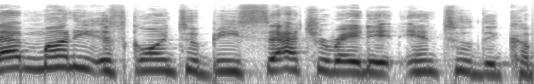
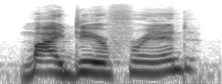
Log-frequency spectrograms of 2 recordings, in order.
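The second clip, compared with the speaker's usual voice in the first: usual speaking voice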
